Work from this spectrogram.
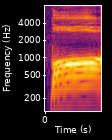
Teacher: huruf ta pula hujung lidah digusi. Ta, huruf yang tebal.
